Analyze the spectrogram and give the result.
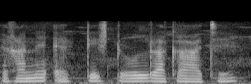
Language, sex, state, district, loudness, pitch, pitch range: Bengali, female, Assam, Hailakandi, -18 LUFS, 140 Hz, 120-145 Hz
